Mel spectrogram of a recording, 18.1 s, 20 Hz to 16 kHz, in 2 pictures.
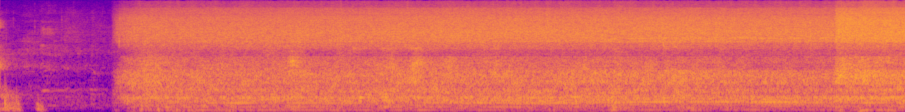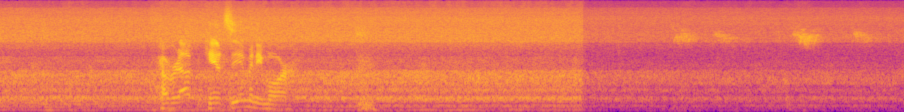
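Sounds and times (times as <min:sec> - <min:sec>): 
dense swarm of bees buzzing: 0:01.2 - 0:18.0
speech: 0:10.6 - 0:12.1.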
